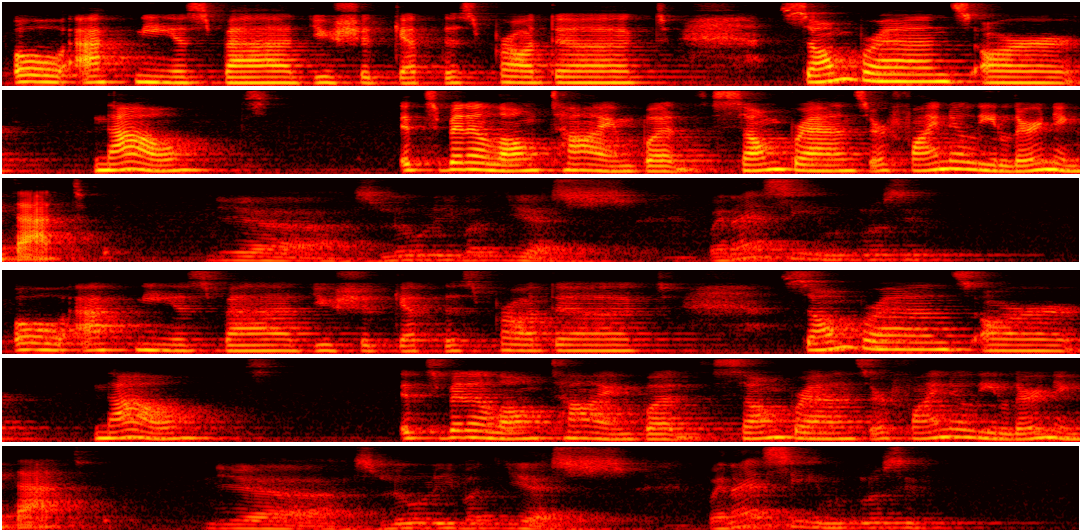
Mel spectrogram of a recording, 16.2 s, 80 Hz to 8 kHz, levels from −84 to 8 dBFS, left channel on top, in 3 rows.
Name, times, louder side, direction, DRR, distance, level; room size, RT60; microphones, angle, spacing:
voice 1, 0.1-5.4 5.9-6.7 7.4-11.1, left 6 dB, 40° left, 9 dB, 0.3 m, -24 dB
voice 2, 11.8-15.4, right 2 dB, 25° right, 1 dB, 1.3 m, -39 dB
10.0 x 4.3 x 7.1 m, 0.92 s
head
